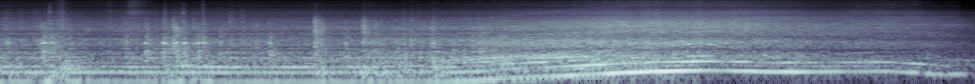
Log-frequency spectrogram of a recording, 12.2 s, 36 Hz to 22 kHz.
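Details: Euro6 diesel garbage truck on weekly collection, revving under work with a sharp puffing tick that quickens with engine speed; exhaust leak.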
